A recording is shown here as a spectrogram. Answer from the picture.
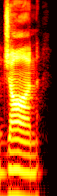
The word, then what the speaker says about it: Jaune: Like one of the big things that you understand is that one of the characters, John, which is great because it's spelled like you're from Philly, J-A-U-N-E, you find out that he legally manipulated transcripts in order to get into right, the school, but no action takes place.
